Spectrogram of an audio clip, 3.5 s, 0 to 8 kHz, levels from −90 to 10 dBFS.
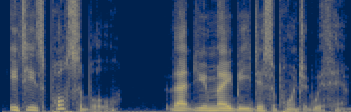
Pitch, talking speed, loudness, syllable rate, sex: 145 Hz, 170 wpm, -21 LUFS, 5.1 syllables/s, male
